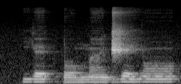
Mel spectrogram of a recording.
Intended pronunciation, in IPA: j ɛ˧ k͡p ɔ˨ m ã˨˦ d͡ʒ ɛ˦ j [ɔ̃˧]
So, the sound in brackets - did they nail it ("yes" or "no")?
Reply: no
